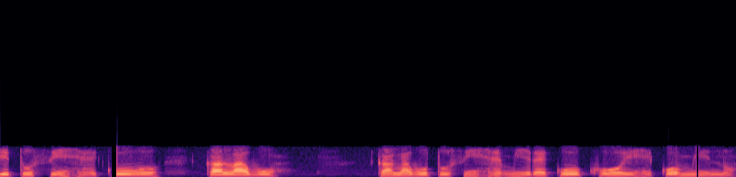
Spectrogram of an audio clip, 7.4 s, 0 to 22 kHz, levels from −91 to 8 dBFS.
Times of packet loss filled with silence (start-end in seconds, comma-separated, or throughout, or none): 1.11-1.17, 6.96-6.99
